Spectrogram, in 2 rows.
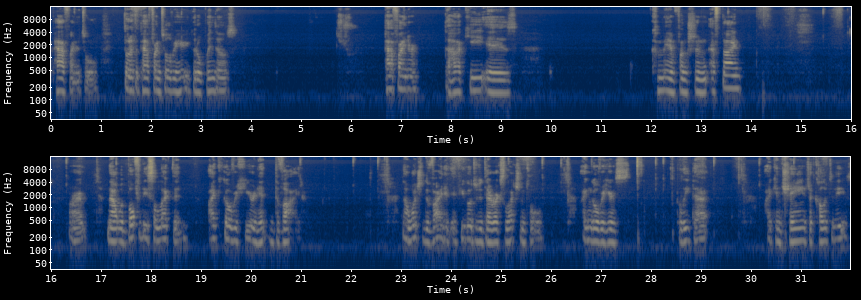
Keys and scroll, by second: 22.4 space, 27.7 BackSpace, 30.7 space.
